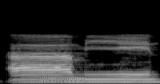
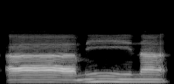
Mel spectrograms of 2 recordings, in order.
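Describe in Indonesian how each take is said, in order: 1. Kata ini berakhir pada konsonan n. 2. Kata ini berakhir pada vokal a yang ditambahkan. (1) "jadi sukun amin" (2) "tidak amina"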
